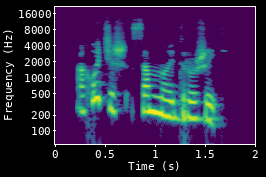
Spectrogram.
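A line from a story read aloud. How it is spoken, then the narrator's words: Plain. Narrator (Russian): спросила я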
